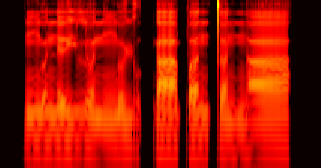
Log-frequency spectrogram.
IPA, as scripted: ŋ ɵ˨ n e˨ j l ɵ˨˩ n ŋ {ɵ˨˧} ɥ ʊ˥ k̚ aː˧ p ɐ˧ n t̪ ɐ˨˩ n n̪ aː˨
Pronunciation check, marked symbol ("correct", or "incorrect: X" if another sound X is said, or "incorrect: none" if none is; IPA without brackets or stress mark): incorrect: ɵ˨˩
